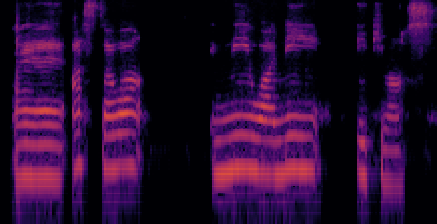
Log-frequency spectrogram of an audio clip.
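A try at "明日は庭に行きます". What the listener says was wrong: Good. Okay. Ashita wa niwa ni ikimasu. Excellent.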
